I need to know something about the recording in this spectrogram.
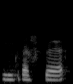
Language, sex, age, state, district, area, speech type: Assamese, female, 18-30, Assam, Sonitpur, rural, conversation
